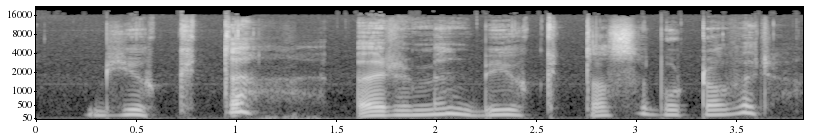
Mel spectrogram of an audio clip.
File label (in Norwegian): bjukte, Numedalsmål; Verb; Ørmen bjukta se bortåver.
